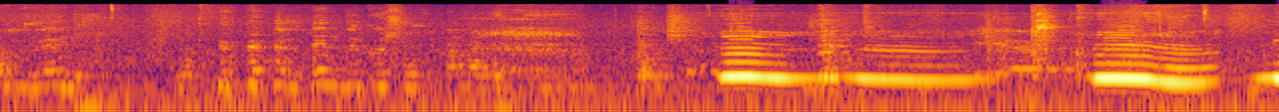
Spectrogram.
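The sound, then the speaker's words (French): Someone talks briefly, then a person imitates a lion roar with two loud, drawn-out vocal growls that slide downward in pitch, the second shorter than the first. “Ensuite, la deuxième partie, euh, j'imite énormément d'animaux. C'est vrai. Voilà, notamment un lion.”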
